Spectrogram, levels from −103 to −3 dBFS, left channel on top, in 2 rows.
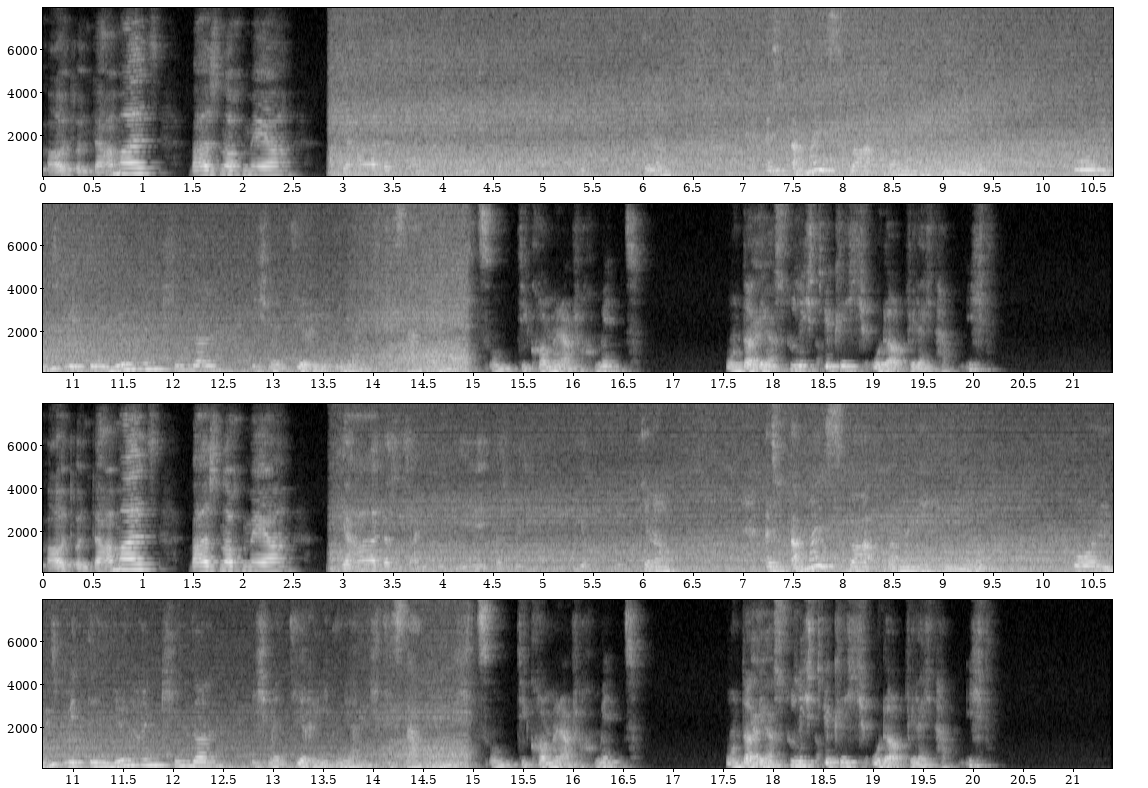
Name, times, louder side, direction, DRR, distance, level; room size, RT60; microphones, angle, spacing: voice 1, 0.1-1.0 1.5-2.4 3.0-3.9 4.1-5.0 5.3-5.5 5.7-5.8 7.3-7.6 10.6-10.8 17.8-18.0, right 3 dB, 50° right, 4 dB, 0.6 m, -26 dB
sound 1, 2.9-15.0, left 3 dB, 85° left, 0.8 m, -30 dB
voice 2, 6.0-6.3 7.0-9.4 10.3-12.5 12.8-14.1 14.3-15.3 15.6-16.4 17.5-20.2, equal, 70° right, 0 dB, 3.7 m, -25 dB
5.9 x 4.0 x 4.1 m, 0.31 s
head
